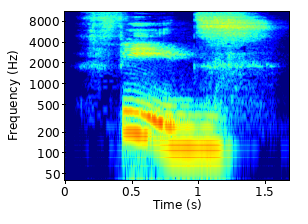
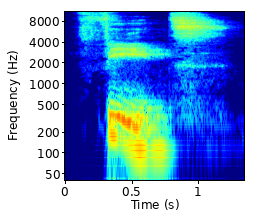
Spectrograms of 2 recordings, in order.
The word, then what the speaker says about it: feeds: If you look at those descriptions there, she feeds your cats. Feeds. Kind of a mixture between S, S. feeds, or you may even hear feeds. Z, Z. More of a Z pronunciation.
